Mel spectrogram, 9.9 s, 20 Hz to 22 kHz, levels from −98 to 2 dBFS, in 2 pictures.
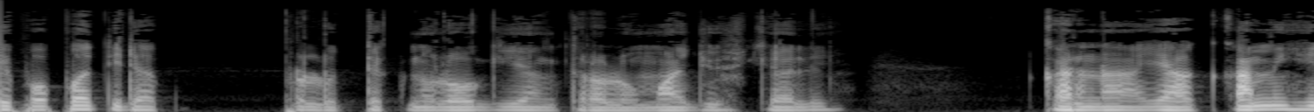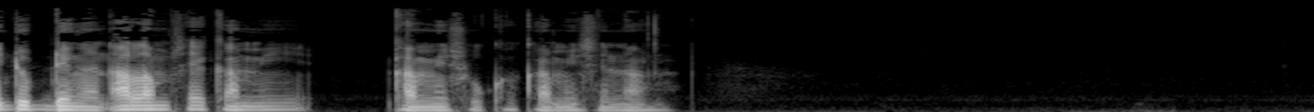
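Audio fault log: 1.18–3.13 s, drift correction step: clock-matching software likely stepped the playback rate down to refill its buffer. Just after "papua tidak", speech slows 6.1% and drops 109 cents, about a semitone, then snaps back.
5.14–6.42 s, drift correction step: clock-matching software likely stepped the playback rate up to drain its buffer. Speech runs 6.1% fast and rises 103 cents, then snaps back just before "suka kami senang".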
